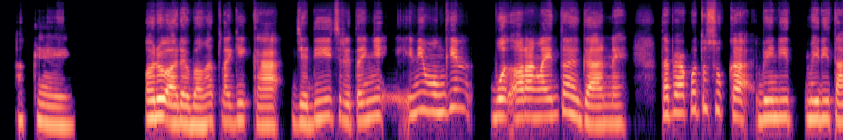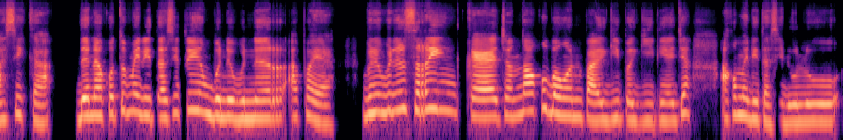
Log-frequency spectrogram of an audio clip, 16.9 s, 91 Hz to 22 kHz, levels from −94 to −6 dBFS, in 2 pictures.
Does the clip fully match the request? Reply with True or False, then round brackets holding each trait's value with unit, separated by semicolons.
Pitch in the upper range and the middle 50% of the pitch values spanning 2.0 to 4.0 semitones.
False (225 Hz; 4.5 semitones)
